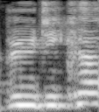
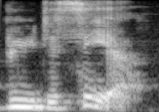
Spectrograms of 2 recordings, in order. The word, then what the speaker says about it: Boudicca: The Boudicca, so some people pronounce this as Boudicca, some people pronounce it as Boudicca.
